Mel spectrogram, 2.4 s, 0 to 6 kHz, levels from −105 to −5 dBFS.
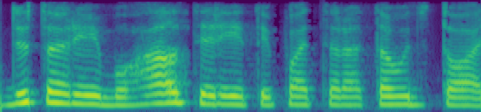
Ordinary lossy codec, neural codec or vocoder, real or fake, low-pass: AAC, 32 kbps; codec, 16 kHz, 4 kbps, X-Codec, WavLM features, trained on Multilingual LibriSpeech; fake; 5.4 kHz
